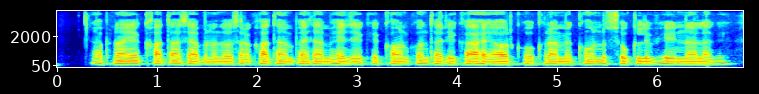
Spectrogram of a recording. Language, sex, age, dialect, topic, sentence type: Magahi, male, 18-24, Southern, banking, question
